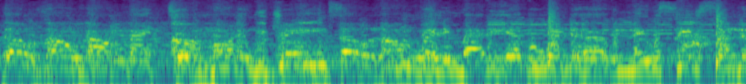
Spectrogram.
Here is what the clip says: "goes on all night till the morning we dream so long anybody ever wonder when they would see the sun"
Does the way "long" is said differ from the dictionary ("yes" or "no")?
no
